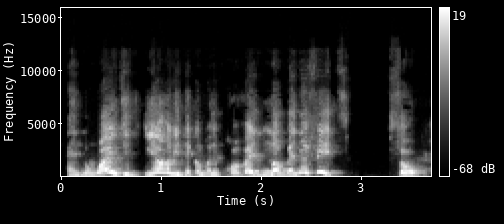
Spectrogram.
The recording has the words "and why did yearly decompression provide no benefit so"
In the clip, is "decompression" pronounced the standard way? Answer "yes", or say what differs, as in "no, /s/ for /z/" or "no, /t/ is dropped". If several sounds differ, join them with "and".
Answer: no, /ɹ/ is dropped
